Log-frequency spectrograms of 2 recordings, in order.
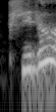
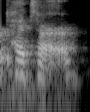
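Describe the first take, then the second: First: Peter said PEE-ter, long ee; mistaken English pronunciation. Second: Petar said PET-ar, short e; name pronunciation check. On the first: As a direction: say Peter with a long ee and weak ending. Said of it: "Sorry, I've been calling you Peter". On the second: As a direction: say Petar with a short e and open ar ending. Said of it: "is it Peter or Petar". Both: Shown as a demonstration.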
